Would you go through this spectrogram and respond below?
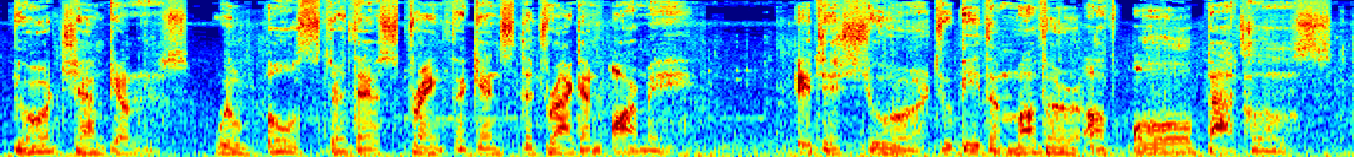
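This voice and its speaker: An actor playing a solemn, loyal, ancient guardian of time in a video game, speaking in a measured, formal way. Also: male voice, sits low, over music.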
